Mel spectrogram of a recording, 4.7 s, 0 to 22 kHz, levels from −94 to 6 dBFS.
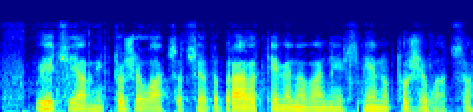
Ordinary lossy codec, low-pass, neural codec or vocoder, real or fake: Opus, 32 kbps; 9.9 kHz; codec, 16 kHz in and 24 kHz out, 1.1 kbps, FireRedTTS-2 codec; fake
